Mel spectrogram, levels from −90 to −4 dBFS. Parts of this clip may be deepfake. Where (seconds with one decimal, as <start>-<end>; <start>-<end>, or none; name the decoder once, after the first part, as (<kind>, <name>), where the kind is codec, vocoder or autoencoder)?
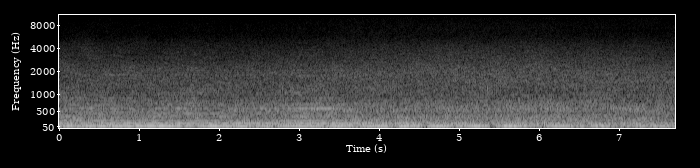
0.0-3.6 (autoencoder, DAC-VAE); 6.7-7.7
